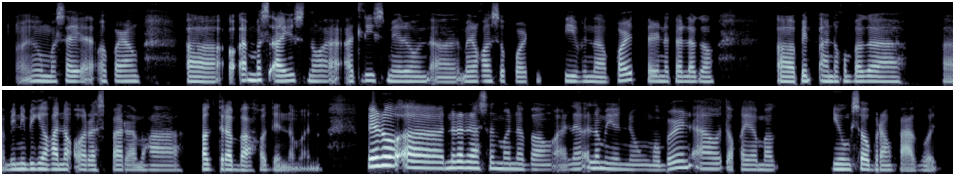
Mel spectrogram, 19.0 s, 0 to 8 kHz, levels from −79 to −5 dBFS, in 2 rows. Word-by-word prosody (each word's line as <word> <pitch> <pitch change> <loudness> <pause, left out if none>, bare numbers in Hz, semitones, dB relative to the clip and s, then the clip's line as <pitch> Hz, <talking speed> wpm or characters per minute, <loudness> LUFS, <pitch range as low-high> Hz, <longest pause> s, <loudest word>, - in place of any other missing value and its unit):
Anong 190 0 -4
masaya 180 0 -1
o 190 - -4
parang, 185 0 -2 0.5
ah, 165 -2 +1
o - - +1 0.2
mas 220 +1 +2
ayos 195 +2 +2
'no 185 -1 -3
at 185 0 -4
least 205 +1 -4
meron, 180 -2 -2
ah, 160 0 -5
meron 180 +1 -3
kang 185 - 0
supportive 180 +1 -6
na 170 -2 -2
partner 205 -2 -1
na - - -11
talagang, 175 -1 -2 0.7
ah, 170 -1 +3
pin 190 +4 -1
ano 180 -1 0
kumbaga, 180 -4 -2 0.3
ah, - - -7
binibigyan 185 +1 0
ka 180 - +5
ng 180 - 0
oras 165 -3 -2
para 85 0 -2
makapagtrabaho 160 - -1
din - - -6
naman. 205 0 -11 0.5
Pero, 305 +3 +11
ah, 225 -6 +6
naranasan 215 -2 +2
mo 195 - -1
na 185 -1 -3
bang 170 -1 -5
al 180 - -9 0.2
alam 215 0 +1
mo 200 - -1
yun 180 -2 -5
yung 165 0 -8
ma-burnout 195 +2 -1
o - - -3
kaya 170 -1 -4
mag 160 -1 -7 0.5
yung 180 -1 0
sobrang 165 -3 0
pagod? 155 +1 -5
180 Hz, 160 wpm, -23 LUFS, 170-195 Hz, 0.7 s, Pero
